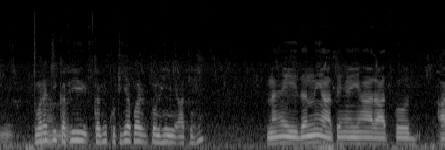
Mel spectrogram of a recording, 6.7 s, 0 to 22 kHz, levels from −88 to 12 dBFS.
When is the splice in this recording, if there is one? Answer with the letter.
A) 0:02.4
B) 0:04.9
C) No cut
C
